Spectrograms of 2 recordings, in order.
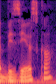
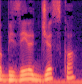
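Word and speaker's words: Bizeljsko: tam je bilo bizelsko in je rekla bizelsko, brez, ni bilo bizel džesko.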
